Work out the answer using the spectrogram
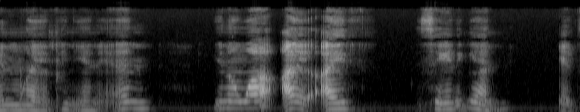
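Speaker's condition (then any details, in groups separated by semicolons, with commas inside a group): Cerebral palsy, triplegia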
